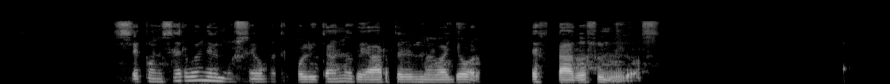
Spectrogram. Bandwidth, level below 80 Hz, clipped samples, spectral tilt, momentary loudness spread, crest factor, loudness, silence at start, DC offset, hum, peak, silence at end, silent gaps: 8.2 kHz; -70 dBFS; under 0.1%; -4.5 dB/octave; 9 LU; 20 dB; -28 LUFS; 1.15 s; under 0.1%; none; -8 dBFS; 2.35 s; 4.92-5.31 s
